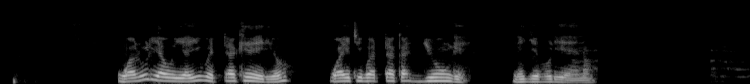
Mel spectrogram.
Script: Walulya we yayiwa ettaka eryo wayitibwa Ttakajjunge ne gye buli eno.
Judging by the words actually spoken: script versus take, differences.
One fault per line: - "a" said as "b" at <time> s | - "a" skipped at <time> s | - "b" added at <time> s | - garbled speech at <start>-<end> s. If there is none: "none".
none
